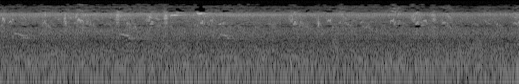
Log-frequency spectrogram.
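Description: Faint outdoor ambience: small birds chirping here and there over a steady background hiss.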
